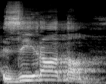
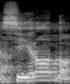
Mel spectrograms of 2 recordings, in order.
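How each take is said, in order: First: The word begins with a z sound. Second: The word begins with an s sound. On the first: "atau za ziroto" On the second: "pakai sin bisa siroto"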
